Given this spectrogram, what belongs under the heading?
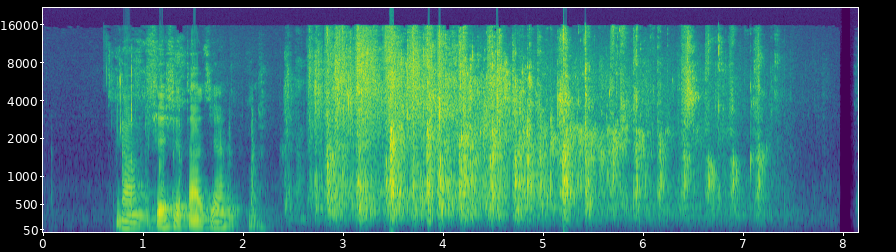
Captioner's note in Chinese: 眾鼓掌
